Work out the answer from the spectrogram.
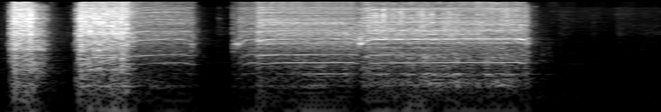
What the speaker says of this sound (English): I'll remove the screws that secure it.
